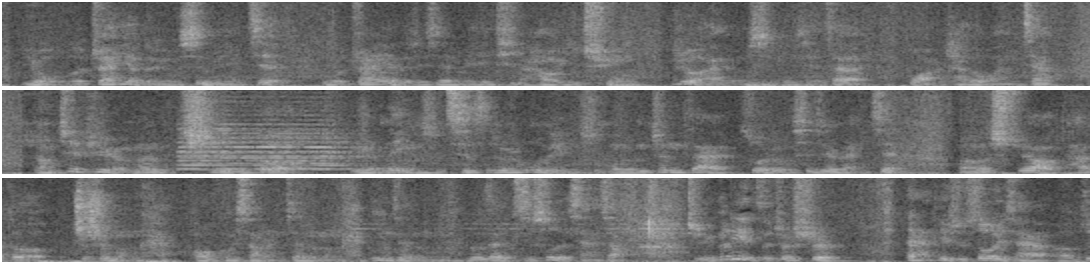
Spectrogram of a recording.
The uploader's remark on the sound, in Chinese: 由于音质不慎受损，本期音频或存在部分噪音，敬请见谅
